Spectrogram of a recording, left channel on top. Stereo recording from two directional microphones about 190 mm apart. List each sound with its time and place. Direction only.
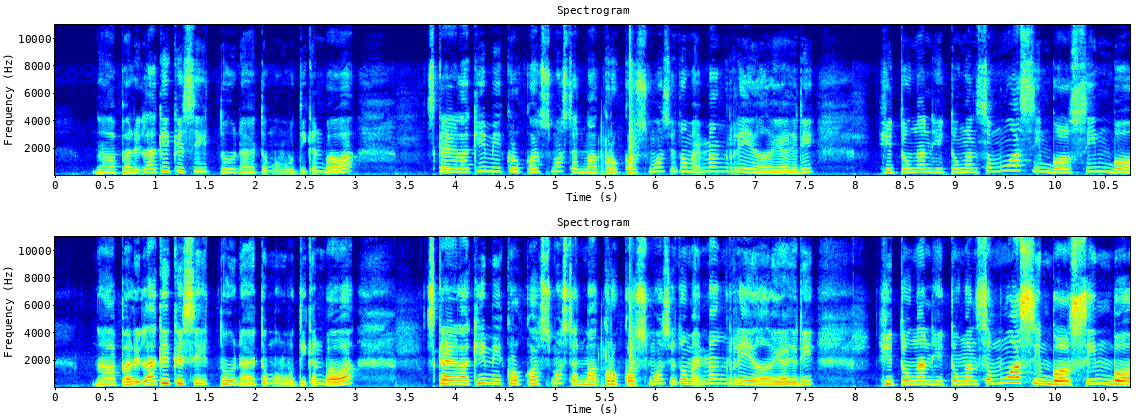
0.3 s speech: 30° right (ahead or behind)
